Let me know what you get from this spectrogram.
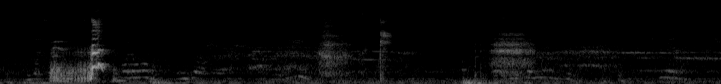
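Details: A sleeping puppy gives short muffled yelps and bark-like bursts, one near the start and another about four seconds later, with soft whimpers in between, over a low steady hum and faint voices.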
